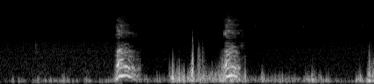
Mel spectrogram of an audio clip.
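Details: Basset Hounds facing a bumble bee give two sharp barks about a second apart over a steady background of low rumbling noise and movement.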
